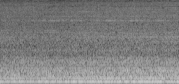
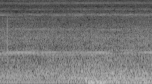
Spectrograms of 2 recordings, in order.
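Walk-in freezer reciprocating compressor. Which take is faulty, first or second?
first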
